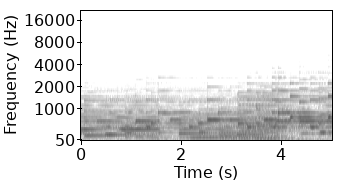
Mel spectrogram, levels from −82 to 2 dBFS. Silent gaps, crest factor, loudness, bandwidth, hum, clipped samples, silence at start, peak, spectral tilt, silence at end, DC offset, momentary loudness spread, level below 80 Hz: none; 14 dB; -36 LUFS; 4.7 kHz; none; under 0.1%; 0 s; -22 dBFS; -10.5 dB/octave; 0 s; under 0.1%; 5 LU; -56 dBFS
